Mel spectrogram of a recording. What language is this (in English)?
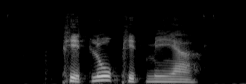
Thai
